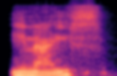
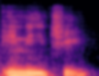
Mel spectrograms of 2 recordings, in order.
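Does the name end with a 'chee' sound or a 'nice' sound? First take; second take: nice; chee. First: The name ends with the sound 'nice'. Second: The name ends with the sound 'chee'. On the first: This is how the spelling reads. The speaker calls it right. "That says E nice" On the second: This is how the mother says the name. The speaker calls it wrong. "but calls her Enichi"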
